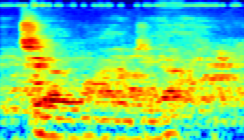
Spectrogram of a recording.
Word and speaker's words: Toyoda: pronounce their, I mean, the Toyota Motor Company is actually owned by the Toyota family, Toyoda, but they actually changed the name of the company so that it's not mispronounced, which I've always found.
